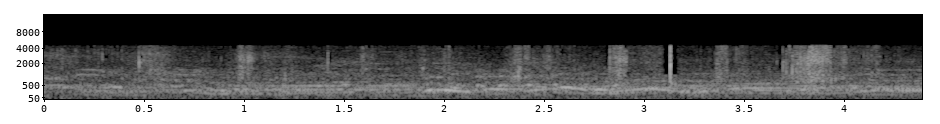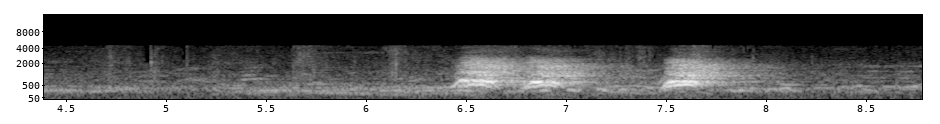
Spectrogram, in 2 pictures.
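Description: Small dog barking: three short, loud barks close together near the end, over a faint background murmur.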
